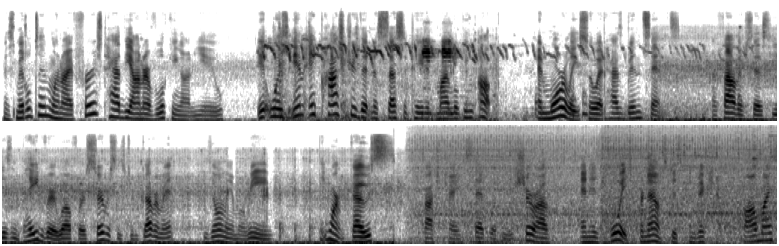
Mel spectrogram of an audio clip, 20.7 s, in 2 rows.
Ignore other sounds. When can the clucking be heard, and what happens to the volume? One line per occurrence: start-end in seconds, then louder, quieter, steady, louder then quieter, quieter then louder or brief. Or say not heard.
3.5-10.1 louder then quieter.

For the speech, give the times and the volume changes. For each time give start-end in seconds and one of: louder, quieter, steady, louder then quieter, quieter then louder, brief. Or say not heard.
0.0-20.6 steady.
